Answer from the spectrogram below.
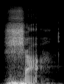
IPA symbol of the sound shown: ʃ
